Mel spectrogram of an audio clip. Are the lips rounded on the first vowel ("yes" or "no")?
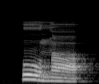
yes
